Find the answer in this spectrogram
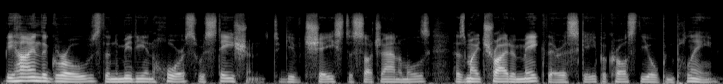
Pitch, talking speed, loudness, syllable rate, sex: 125 Hz, 205 wpm, -20 LUFS, 5.8 syllables/s, male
